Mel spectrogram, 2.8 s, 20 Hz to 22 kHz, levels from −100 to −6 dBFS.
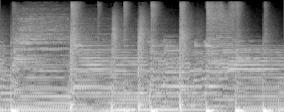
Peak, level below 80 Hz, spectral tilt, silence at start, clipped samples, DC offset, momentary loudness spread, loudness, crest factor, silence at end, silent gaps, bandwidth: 0 dBFS; -18 dBFS; -5 dB/octave; 0 s; under 0.1%; under 0.1%; 3 LU; -16 LUFS; 14 dB; 0 s; none; over 20 kHz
